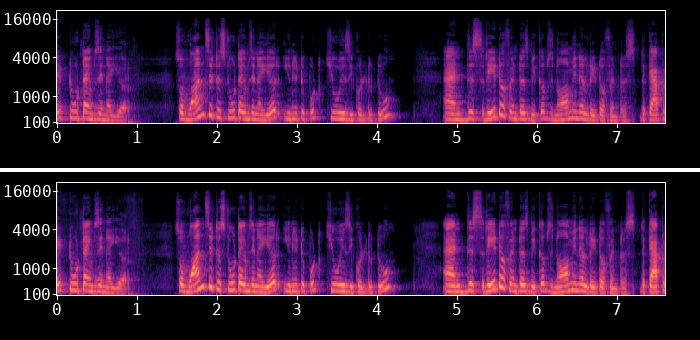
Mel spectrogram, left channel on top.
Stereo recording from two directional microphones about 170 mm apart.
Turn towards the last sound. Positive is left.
turn(degrees=-30)  # may be behind; listen again after turning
